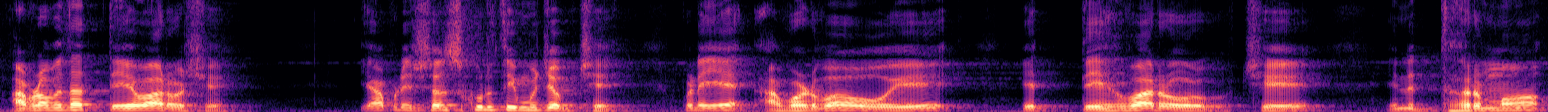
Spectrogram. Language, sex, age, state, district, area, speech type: Gujarati, male, 60+, Gujarat, Rajkot, urban, spontaneous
